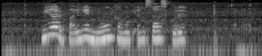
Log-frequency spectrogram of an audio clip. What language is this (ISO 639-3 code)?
div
